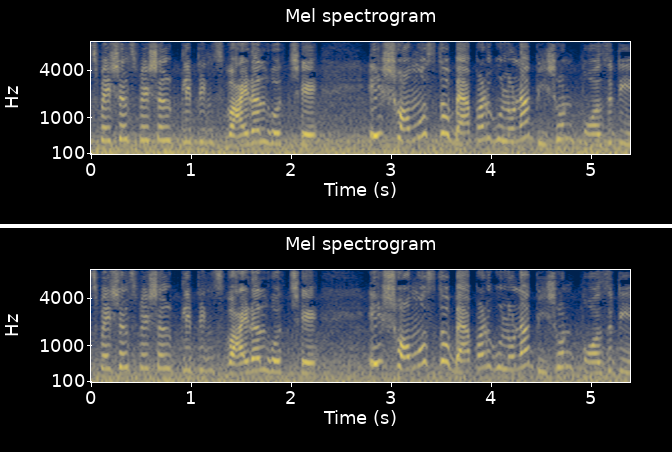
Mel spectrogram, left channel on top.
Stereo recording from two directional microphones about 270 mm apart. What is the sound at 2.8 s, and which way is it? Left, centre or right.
Speech, left.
